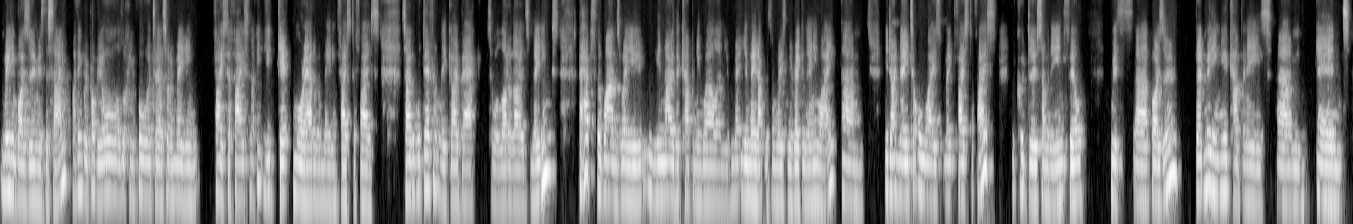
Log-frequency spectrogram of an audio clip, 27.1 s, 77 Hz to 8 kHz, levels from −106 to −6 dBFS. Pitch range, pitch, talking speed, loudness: 130-145 Hz, 135 Hz, 205 wpm, -22 LUFS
